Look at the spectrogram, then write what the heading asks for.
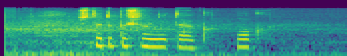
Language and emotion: Russian, neutral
